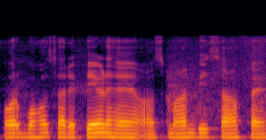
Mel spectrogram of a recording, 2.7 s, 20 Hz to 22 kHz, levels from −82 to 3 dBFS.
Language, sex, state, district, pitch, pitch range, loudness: Hindi, male, Jharkhand, Garhwa, 115 Hz, 110-115 Hz, -17 LUFS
